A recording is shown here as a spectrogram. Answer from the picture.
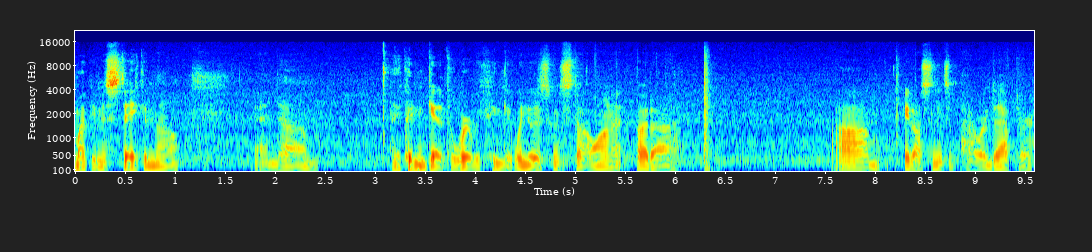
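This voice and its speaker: Fairly quick speech from a man, noticeable background noise underneath. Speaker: tech hobbyist vlogger. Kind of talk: casual video walkthrough. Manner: halting, many fillers.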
